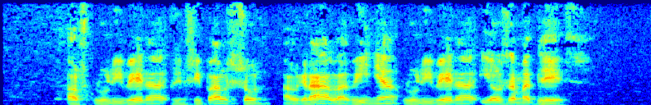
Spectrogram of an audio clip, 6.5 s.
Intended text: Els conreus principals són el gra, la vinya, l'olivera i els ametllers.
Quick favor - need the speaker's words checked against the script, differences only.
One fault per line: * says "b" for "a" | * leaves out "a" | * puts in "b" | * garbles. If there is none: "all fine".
* says "l'olivera" for "conreus"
